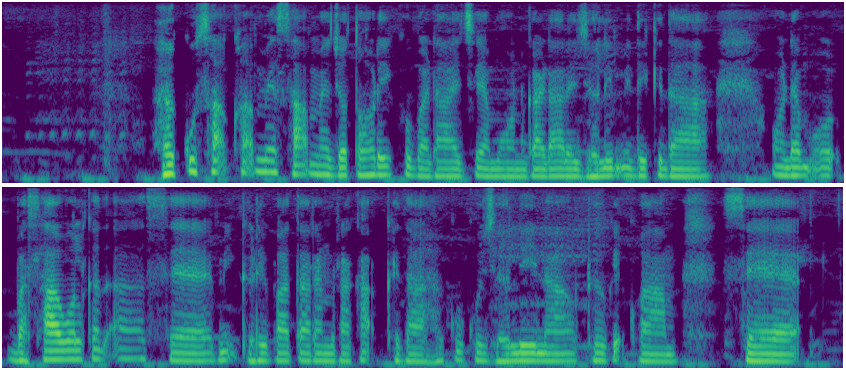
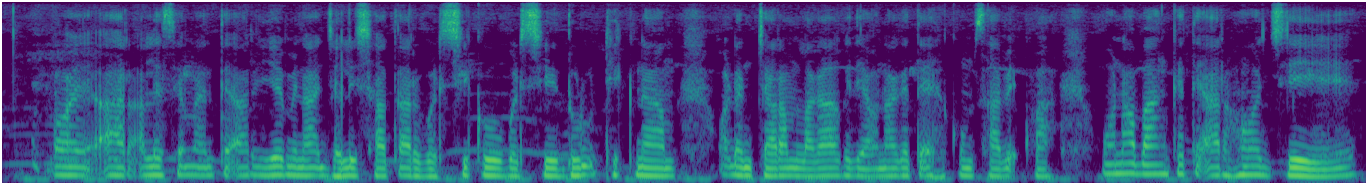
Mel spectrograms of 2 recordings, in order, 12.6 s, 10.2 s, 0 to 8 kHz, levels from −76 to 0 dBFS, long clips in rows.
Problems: constant background noise, background conversations at intervals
